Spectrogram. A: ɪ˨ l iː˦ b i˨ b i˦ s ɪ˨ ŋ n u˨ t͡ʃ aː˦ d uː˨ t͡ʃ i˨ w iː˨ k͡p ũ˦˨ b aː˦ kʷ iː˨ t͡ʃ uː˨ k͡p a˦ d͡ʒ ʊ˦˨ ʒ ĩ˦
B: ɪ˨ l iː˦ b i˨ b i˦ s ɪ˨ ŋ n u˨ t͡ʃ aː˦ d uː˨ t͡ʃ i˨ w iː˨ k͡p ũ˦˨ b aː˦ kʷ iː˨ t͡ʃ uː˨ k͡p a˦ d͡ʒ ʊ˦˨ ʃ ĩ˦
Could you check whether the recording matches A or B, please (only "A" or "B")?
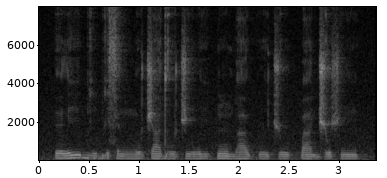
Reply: B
